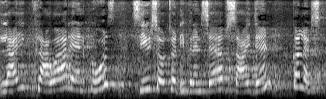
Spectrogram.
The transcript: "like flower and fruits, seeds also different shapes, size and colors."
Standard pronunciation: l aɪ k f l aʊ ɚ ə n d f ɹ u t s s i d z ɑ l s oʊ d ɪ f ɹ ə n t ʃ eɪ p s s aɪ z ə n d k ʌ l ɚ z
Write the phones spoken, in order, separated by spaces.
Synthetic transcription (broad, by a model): l aɪ k p l aʊ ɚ ə n d p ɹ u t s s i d s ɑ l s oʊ d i p ɹ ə n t s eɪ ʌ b s aɪ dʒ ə n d k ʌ l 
